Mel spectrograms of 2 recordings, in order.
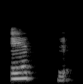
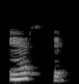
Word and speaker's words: Ärzte: So, for example, here A umlaut, er, set, A is pronounced as Ärzte, Ärzte.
